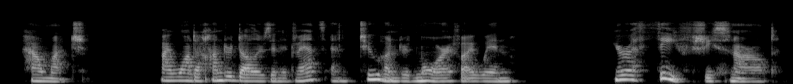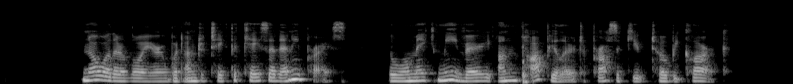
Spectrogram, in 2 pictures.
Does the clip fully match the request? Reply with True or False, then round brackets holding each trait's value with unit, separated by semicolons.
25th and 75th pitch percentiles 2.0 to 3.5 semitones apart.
True (3.1 semitones)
